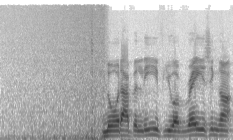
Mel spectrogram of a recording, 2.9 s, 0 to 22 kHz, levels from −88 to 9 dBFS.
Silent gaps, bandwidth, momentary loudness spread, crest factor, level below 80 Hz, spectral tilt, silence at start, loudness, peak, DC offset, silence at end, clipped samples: none; 19.5 kHz; 16 LU; 16 dB; -42 dBFS; -5 dB/octave; 0 s; -21 LUFS; -6 dBFS; under 0.1%; 0 s; under 0.1%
